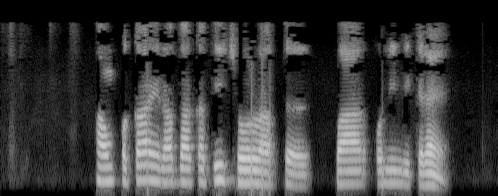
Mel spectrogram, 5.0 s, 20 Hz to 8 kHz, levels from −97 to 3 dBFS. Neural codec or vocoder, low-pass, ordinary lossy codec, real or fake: codec, 24 kHz, 0.9 kbps, WavTokenizer, large speech release; 7.2 kHz; MP3, 24 kbps; fake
